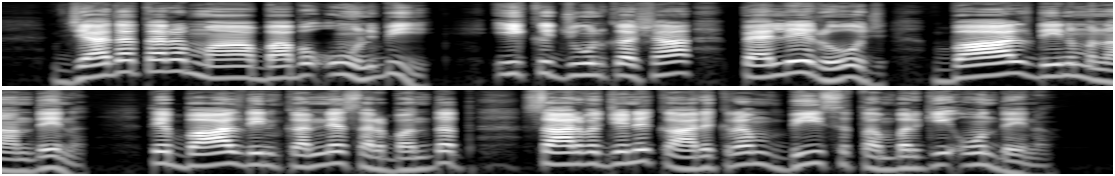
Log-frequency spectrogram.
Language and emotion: Dogri, neutral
